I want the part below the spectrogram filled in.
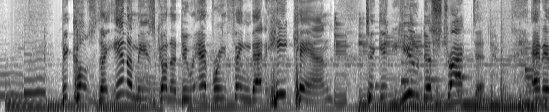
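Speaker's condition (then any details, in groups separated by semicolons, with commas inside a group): No condition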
